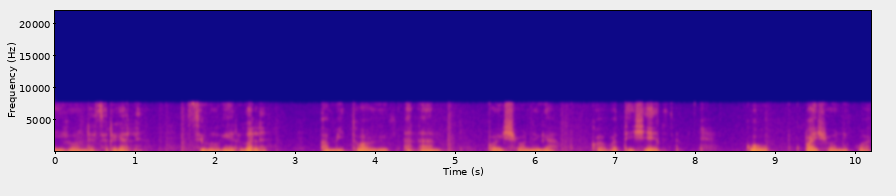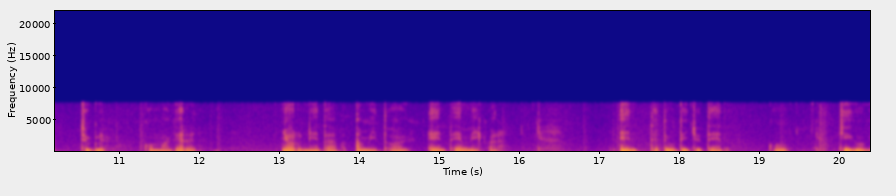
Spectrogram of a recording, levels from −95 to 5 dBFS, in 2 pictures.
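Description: No technical faults are audible.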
